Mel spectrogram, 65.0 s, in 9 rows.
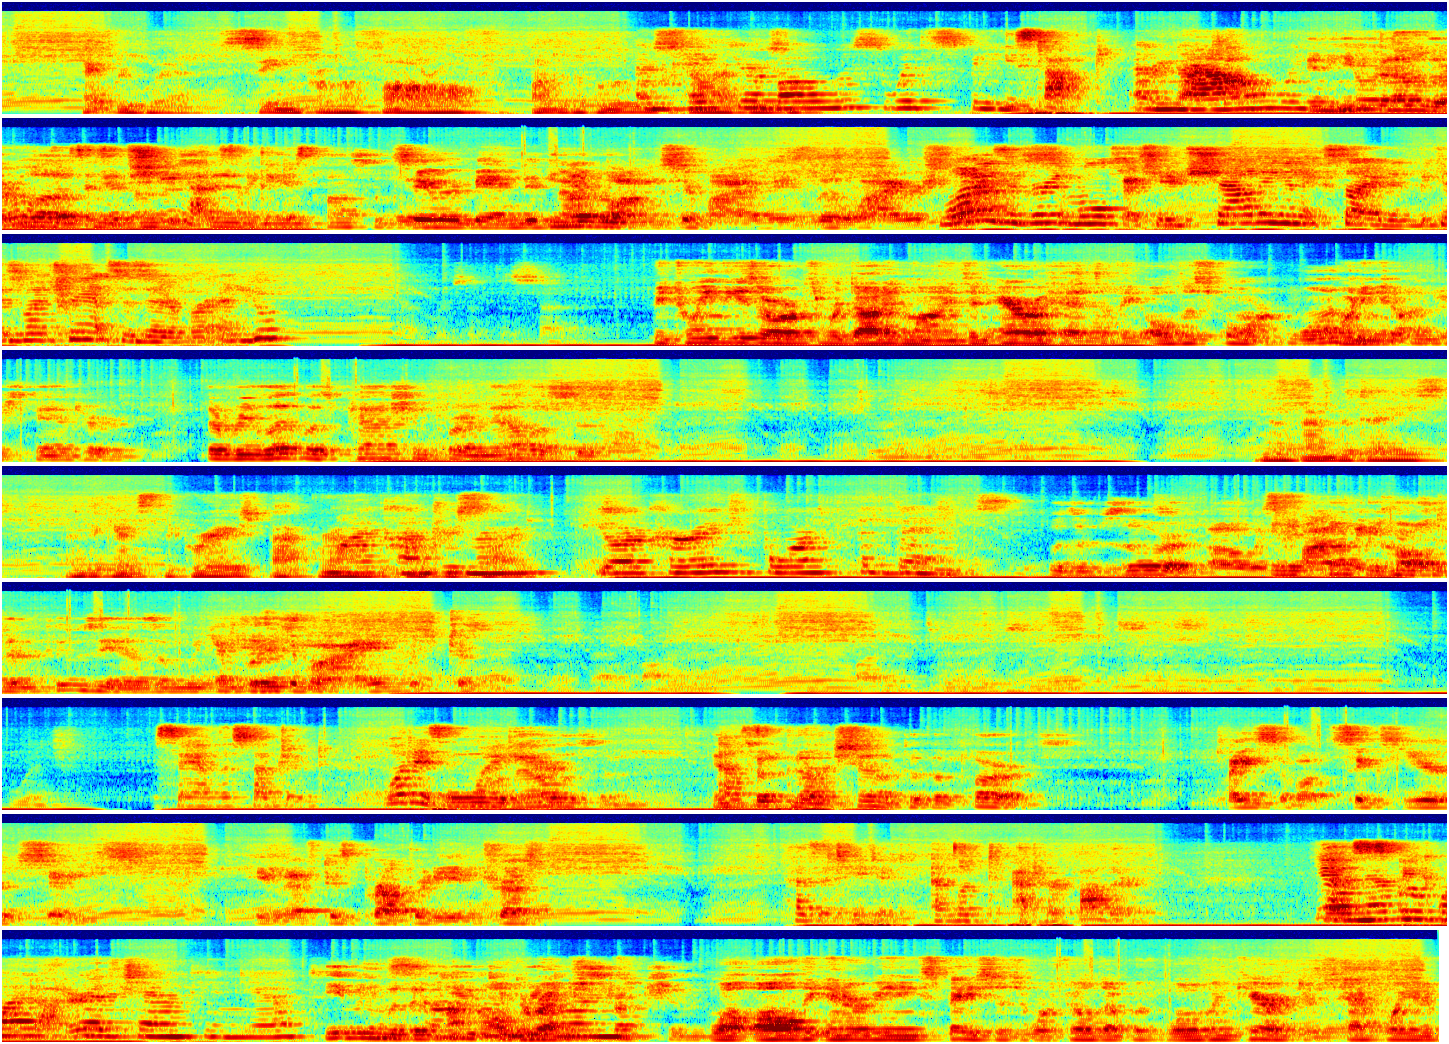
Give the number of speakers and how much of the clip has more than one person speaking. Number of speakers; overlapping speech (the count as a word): eight, about 39%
